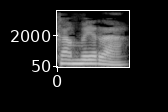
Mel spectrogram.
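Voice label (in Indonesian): "kamera", Indonesian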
